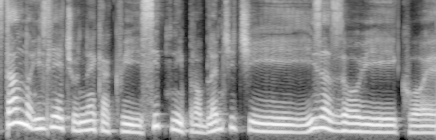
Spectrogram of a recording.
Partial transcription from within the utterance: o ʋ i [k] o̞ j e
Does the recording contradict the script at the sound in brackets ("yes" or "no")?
yes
